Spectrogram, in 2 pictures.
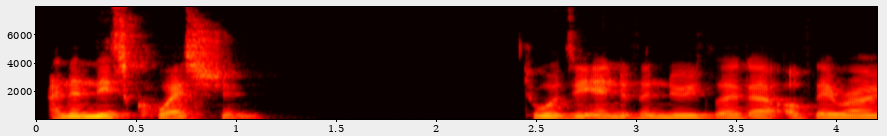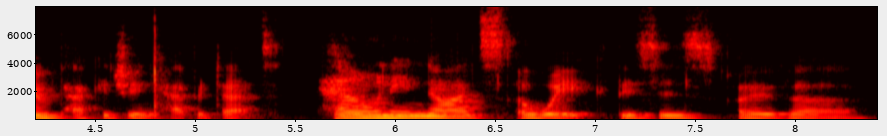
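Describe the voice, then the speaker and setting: A man's voice: on the low side, steady tone, moderate pace. A young man with an Australian accent explains an essay in a chatty, casual tutoring style, often repeating words and restarting.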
